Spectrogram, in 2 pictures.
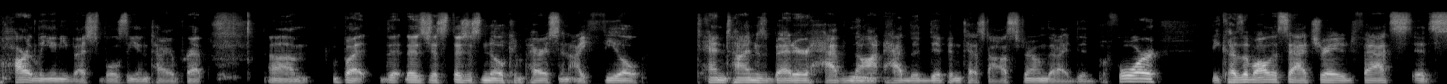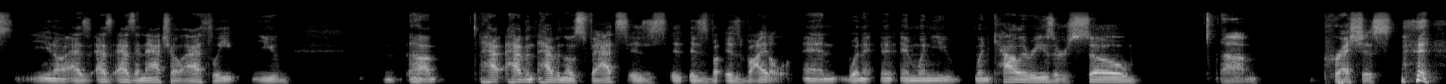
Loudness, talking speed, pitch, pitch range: -25 LUFS, 145 wpm, 95 Hz, 85-100 Hz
